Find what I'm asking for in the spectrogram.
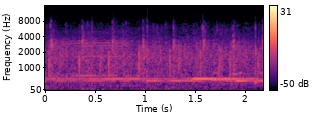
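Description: A church congregation at a French-speaking Christian gathering applauds steadily, a soft, fairly distant wash of clapping that swells slightly toward the end, with a sustained tone held underneath.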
